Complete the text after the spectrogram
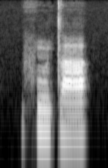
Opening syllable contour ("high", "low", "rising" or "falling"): high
